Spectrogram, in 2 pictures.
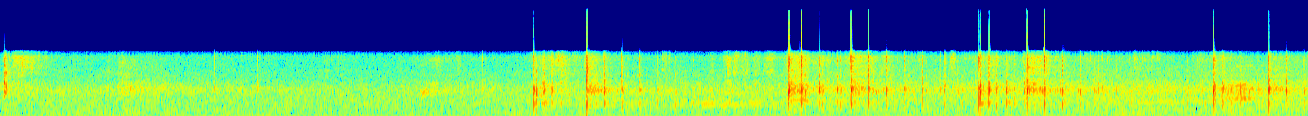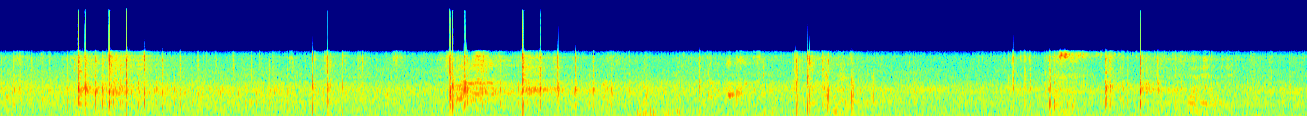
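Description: Frontenis rally: an Oxone ball struck by rackets and slamming into the fronton wall, a string of sharp cracks a second or two apart, often in quick pairs of racket hit then wall hit.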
